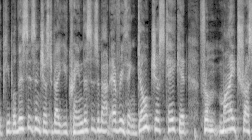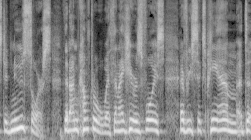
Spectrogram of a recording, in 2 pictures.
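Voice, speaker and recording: Impassioned man, higher voice. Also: darkish tone. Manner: impassioned, emphatic, with frequent restarts. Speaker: interview guest, former chef turned humanitarian. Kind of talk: conversational interview.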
